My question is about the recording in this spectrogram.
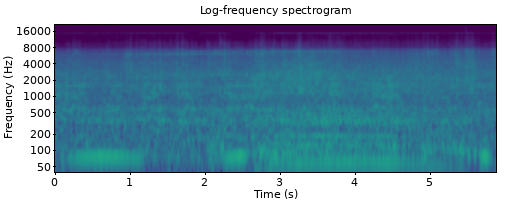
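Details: Stagecoach London North bus SLN 12337 on route 122: steady low rumble under way with an intermittent deep droning hum that comes and goes, mainly while moving. Source not identified.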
